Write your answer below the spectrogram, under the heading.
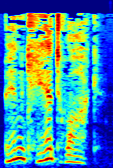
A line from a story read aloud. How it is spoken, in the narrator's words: she whispered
